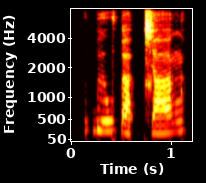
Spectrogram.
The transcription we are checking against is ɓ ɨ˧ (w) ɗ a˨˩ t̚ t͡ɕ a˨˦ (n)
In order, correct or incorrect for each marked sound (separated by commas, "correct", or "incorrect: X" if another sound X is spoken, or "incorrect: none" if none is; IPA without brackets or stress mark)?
correct, incorrect: ŋ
